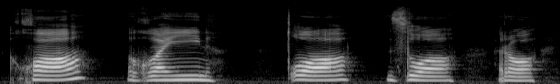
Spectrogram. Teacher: خا غین طا ظا را یہ سب حروف مستعلیہ میں سے ہیں جسے ہمیشہ پر یعنی موٹا پڑھا جاتا ہے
